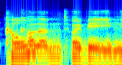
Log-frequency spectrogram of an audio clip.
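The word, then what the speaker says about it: Colm Tóibín: Colm Toibin, is that how you pronounce his name? – Colm Toibin, yeah.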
